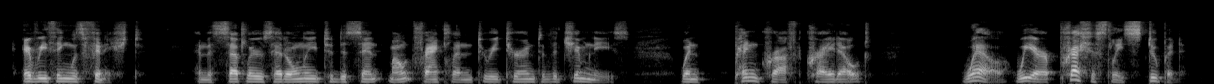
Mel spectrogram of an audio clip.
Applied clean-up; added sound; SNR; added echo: none; none; none; none.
